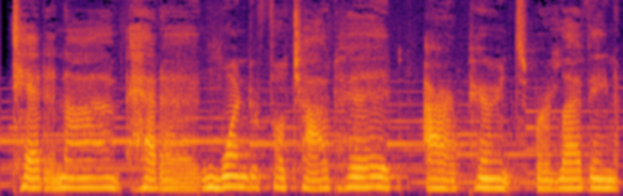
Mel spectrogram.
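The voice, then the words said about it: Slight accent. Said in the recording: “I love her little accent”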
